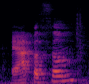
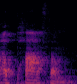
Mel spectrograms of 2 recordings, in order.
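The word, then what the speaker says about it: apothem: This is pronounced apithom or apothom. I like apothom because it rhymes with Gotham.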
